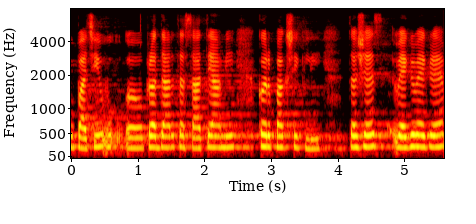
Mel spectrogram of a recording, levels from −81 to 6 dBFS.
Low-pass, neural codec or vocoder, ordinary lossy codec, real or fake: 7.2 kHz; none; none; real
